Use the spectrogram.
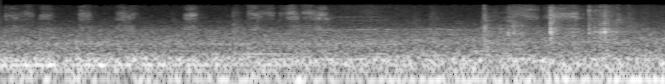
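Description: Pen scratching out a math formula by hand on paper, a soft continuous scribble with brief stroke accents, close and quiet, with a faint voice in the background.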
